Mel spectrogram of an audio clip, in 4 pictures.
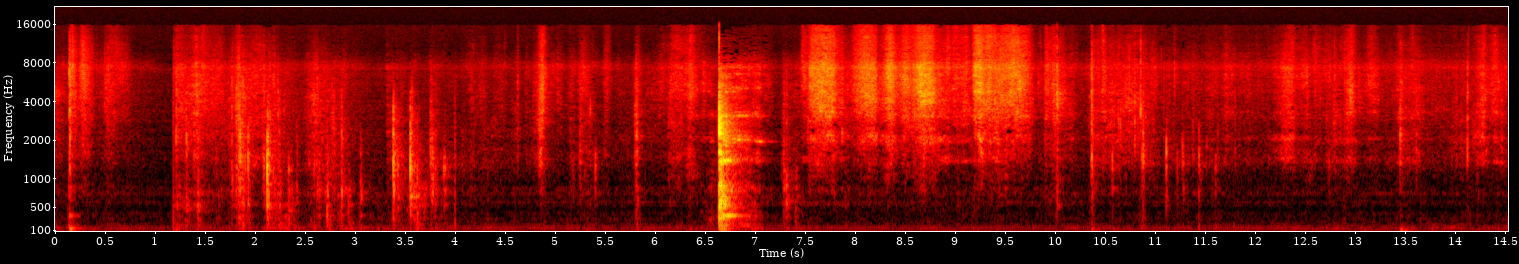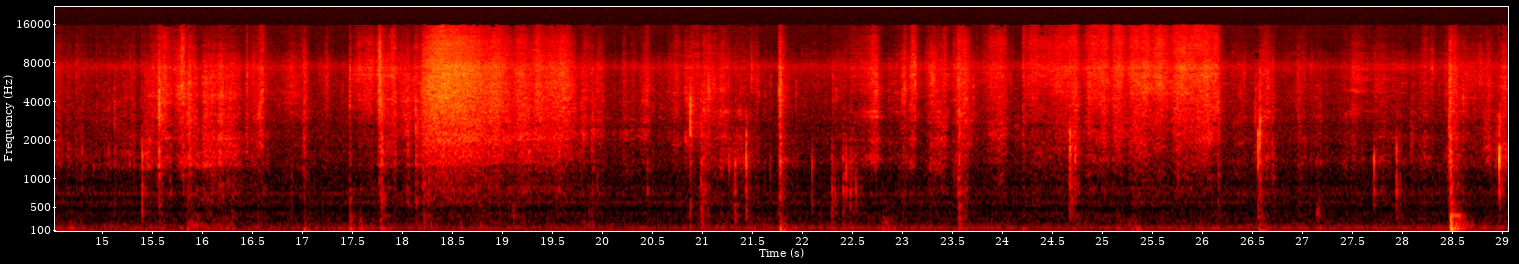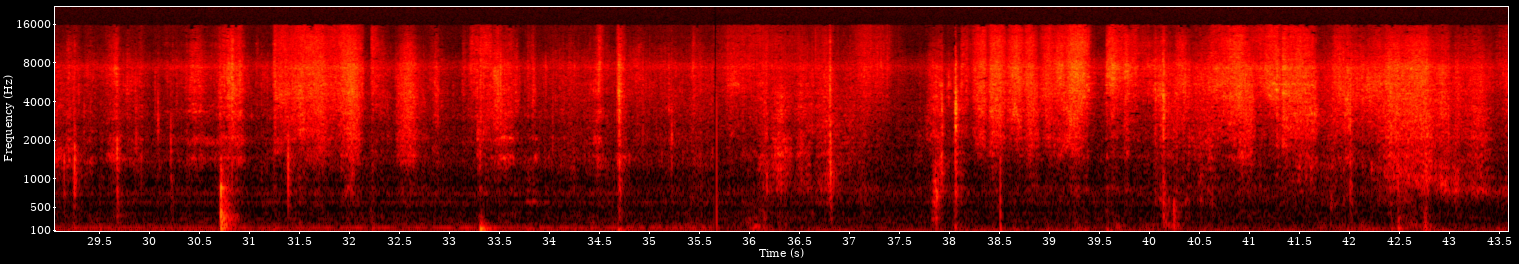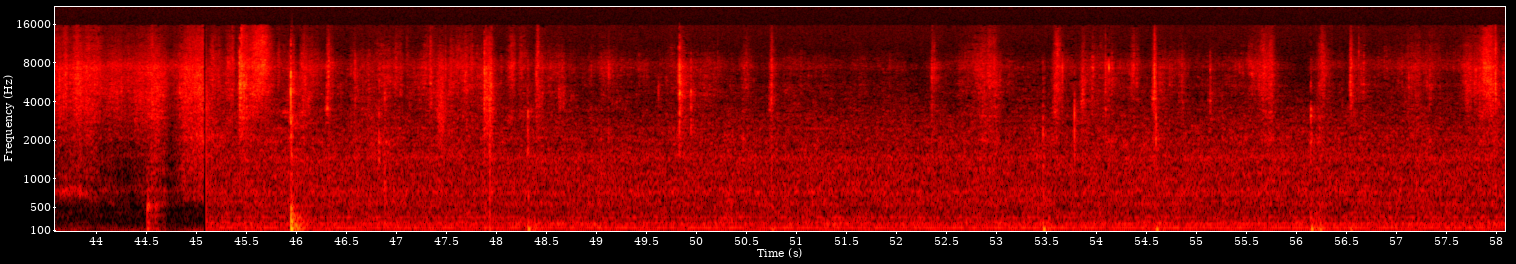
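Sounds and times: rolling pin rubbing over sheet: 38.2 - 49.1.

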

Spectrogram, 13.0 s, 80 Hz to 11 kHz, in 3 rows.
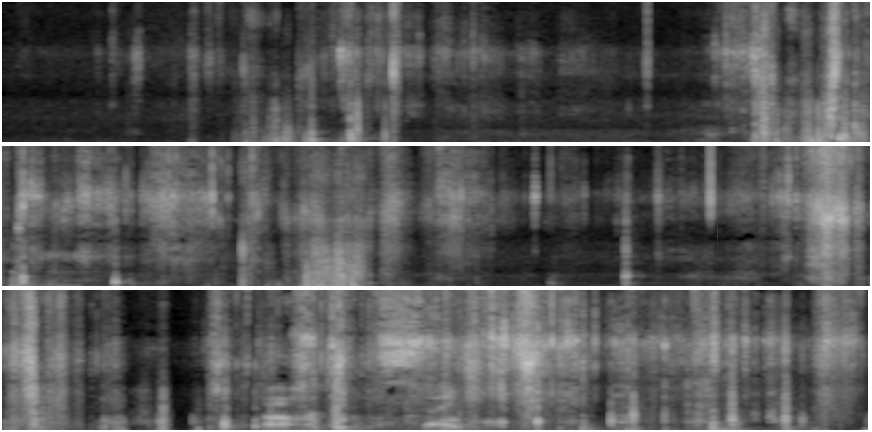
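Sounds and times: fingers scraping phone microphone: 1.1 - 13.0.

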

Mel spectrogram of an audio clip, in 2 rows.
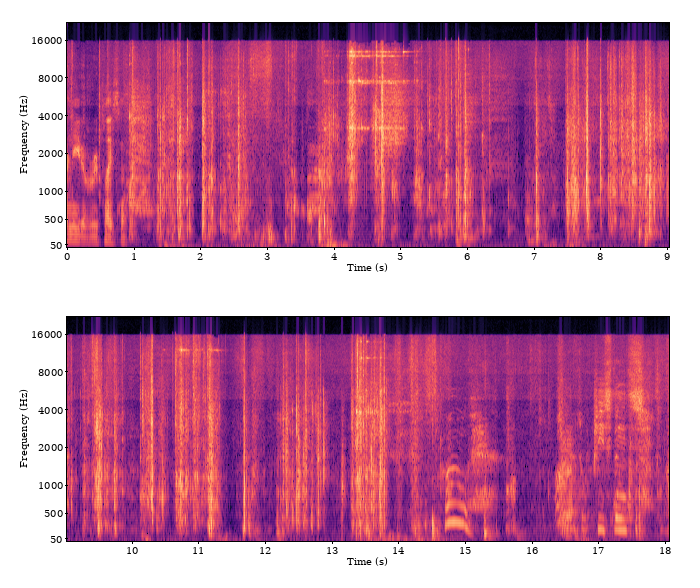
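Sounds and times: parts knocking and clicking: 7.0 - 13.9.

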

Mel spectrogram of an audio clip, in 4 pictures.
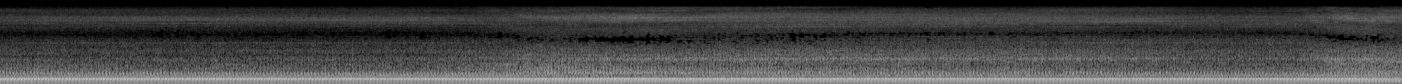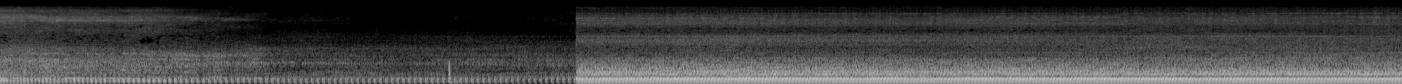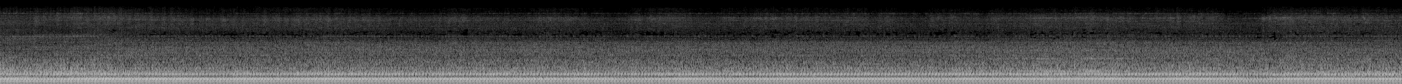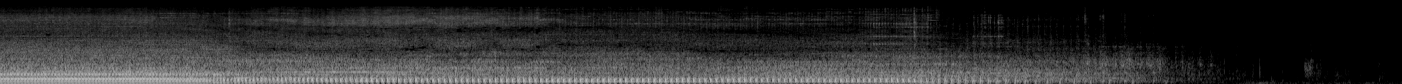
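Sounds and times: sawmill engine running: 0.0 - 54.7
band blade sawing wood: 4.5 - 17.0, 49.3 - 52.2.

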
